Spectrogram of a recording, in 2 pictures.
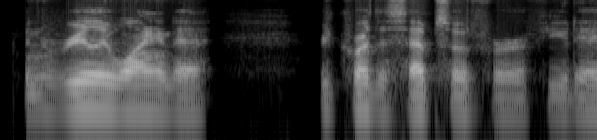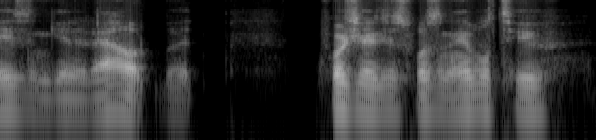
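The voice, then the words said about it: Rough, hoarse recovering voice. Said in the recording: “lost my voice. So, still a little rough, but definitely better than I had been.”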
